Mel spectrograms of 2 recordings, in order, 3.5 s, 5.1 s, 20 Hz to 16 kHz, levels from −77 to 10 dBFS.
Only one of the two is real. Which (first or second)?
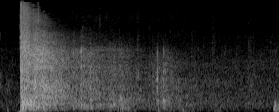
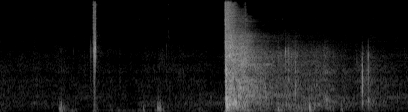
first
